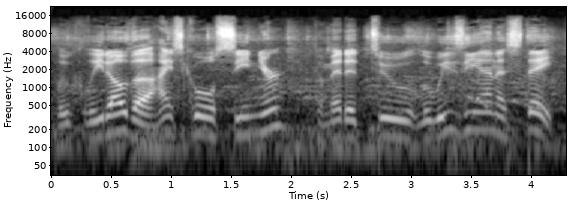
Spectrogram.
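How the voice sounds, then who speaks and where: On the radio, a man narrates a baseball game live, giving careful, detailed play-by-play that lifts with each pitch, all heard over music.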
